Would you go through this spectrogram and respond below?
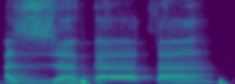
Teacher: Az-zakata alif lamnya alif lam samsiyah tidak dibaca, langsung masuk ke huruf berikutnya yaitu za, dengan ada tasdid, za-nya dibaca double. Az-zakata kaf fathah berdiri mat tabi'i, ain domah wawu sukun mat tabi'i masing-masing dibaca panjang 2 harokat.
